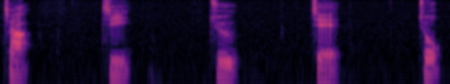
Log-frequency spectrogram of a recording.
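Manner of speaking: チャ、チ、チュ、チェ、チョ each syllable said apart; syllable demo. Shown as a demonstration. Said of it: "発音の仕方を私が言っていきます". (チャ行をひとつずつ発音)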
